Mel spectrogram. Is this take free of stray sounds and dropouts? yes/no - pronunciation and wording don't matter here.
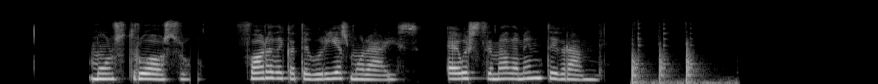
no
